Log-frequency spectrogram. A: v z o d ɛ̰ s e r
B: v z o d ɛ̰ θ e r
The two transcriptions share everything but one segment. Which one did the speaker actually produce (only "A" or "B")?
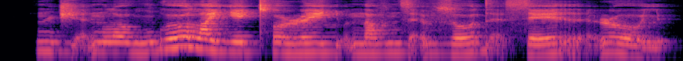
A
